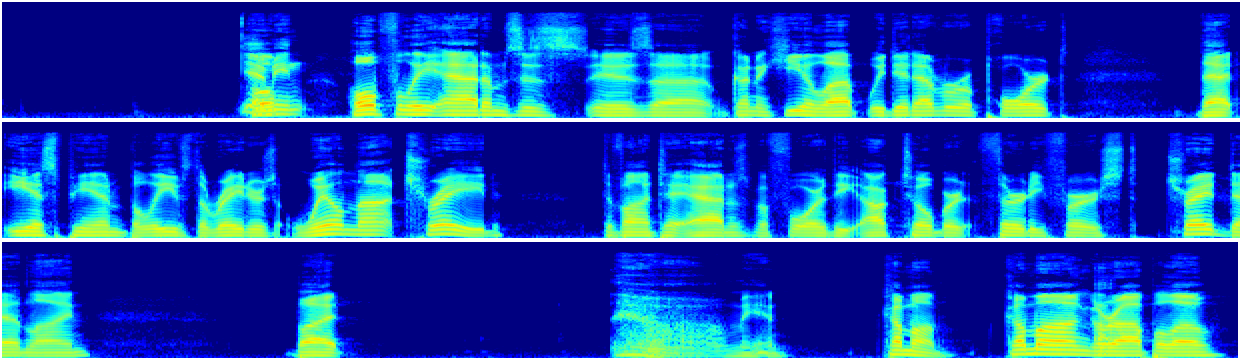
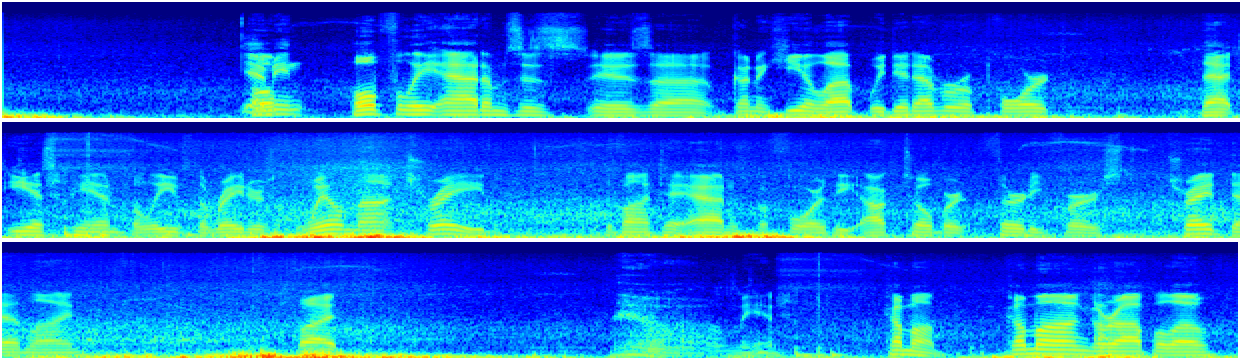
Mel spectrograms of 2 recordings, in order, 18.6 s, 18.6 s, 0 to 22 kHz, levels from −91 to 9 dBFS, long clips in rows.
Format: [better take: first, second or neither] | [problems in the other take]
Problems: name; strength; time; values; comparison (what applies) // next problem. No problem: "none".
first | wind noise on the microphone; occasional gusts; 10 dB below the speech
